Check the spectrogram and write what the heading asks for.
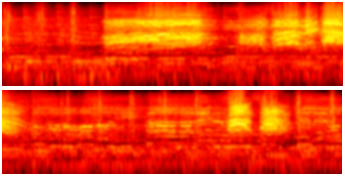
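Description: Yosakoi-style dance music playing with a steady beat. Loud group shouts cut in over it three times: about a second in, around three to four seconds, and about seven seconds in.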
